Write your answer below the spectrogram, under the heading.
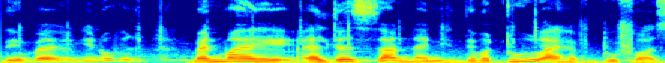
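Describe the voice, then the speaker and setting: There is music in the background. A woman speaks at a fairly slow pace. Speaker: school owner and educationist. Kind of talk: interview answer.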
